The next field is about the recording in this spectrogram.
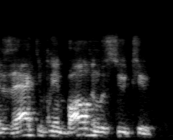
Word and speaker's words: Lesotho: it's Lesotho, and I said it wrong for years, and I'm sorry about that to the country of Lesotho.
